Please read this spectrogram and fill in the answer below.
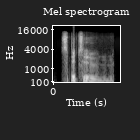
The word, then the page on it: spittoon: British English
